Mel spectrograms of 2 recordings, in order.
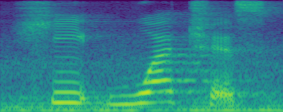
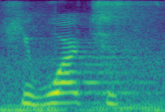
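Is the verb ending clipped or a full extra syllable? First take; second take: full syllable; clipped. First: The ending is said as a full extra syllable. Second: The ending is clipped without a full extra syllable. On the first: The speaker calls it right. "la pronunciación de estas terminaciones es toda la partícula" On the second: The speaker calls it wrong. "no dicen"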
